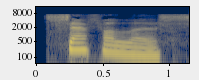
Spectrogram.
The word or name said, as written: cephalous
